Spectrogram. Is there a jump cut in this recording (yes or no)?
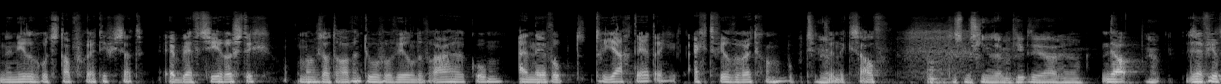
yes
